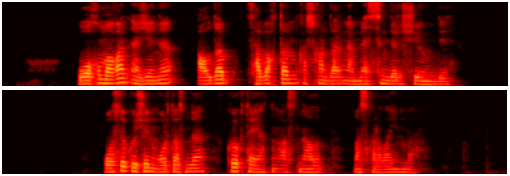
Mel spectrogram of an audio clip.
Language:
Kazakh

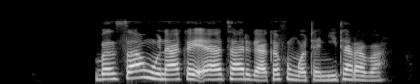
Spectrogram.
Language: Hausa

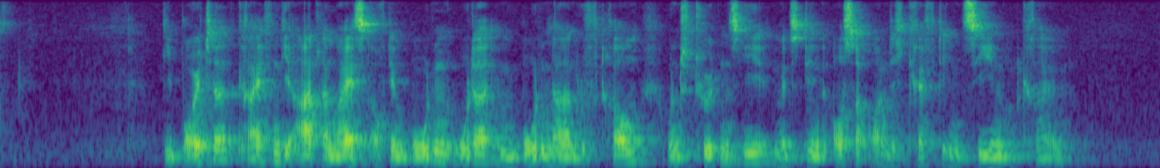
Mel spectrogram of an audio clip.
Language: German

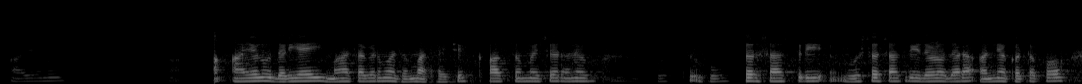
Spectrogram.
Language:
Gujarati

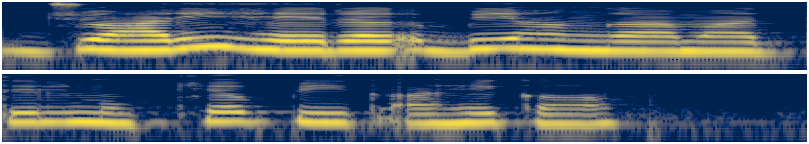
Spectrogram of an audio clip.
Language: Marathi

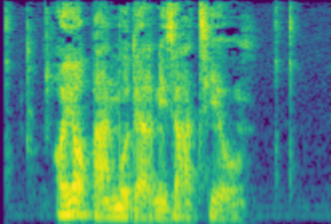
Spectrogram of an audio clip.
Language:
Hungarian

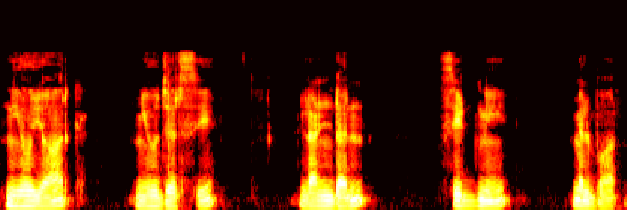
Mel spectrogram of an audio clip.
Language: Sanskrit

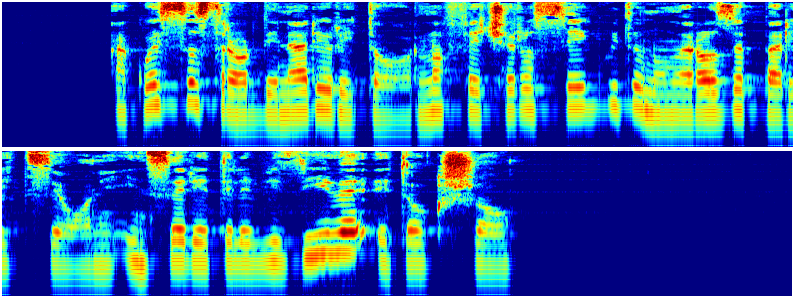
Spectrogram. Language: Italian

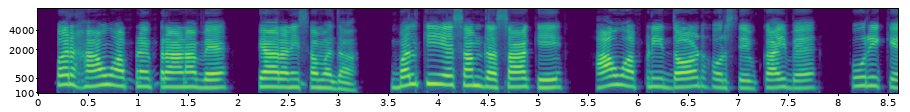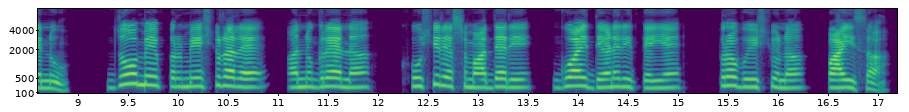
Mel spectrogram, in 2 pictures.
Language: Kullu Pahari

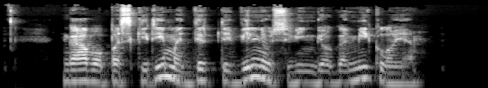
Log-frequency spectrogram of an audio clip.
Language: Lithuanian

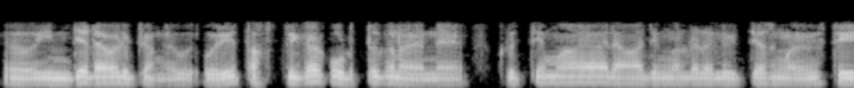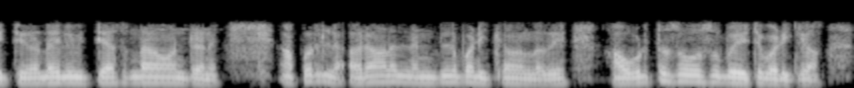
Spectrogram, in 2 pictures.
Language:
Malayalam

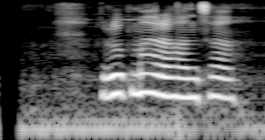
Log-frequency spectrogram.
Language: Nepali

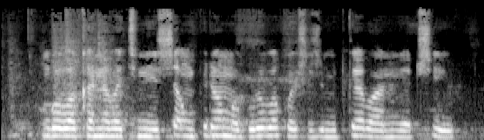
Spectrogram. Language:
Kinyarwanda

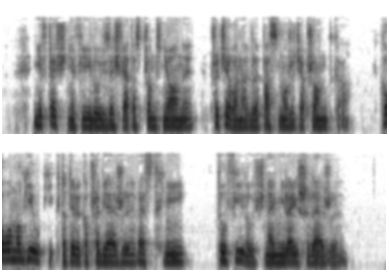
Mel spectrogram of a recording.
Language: Polish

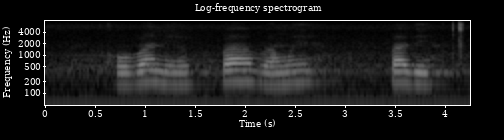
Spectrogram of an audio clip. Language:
Northern Sotho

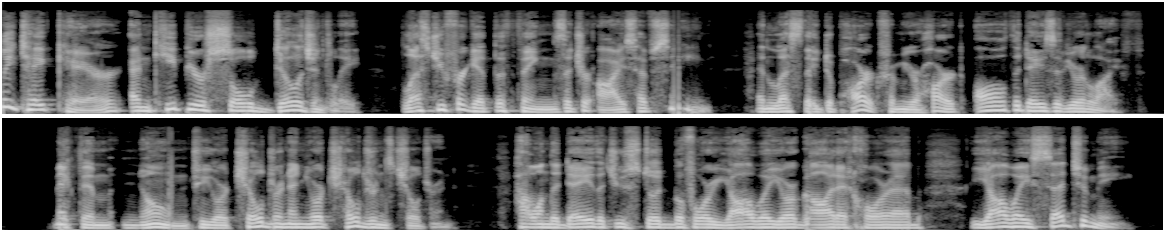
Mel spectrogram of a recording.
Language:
English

